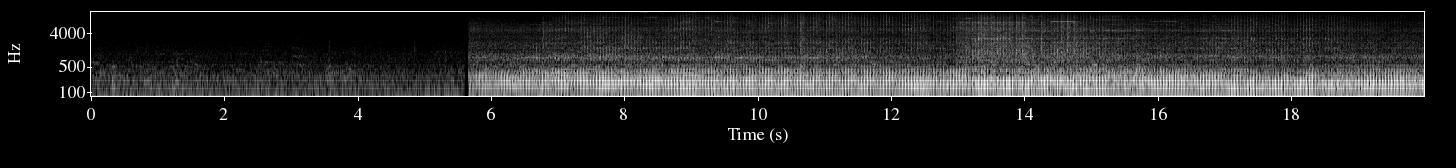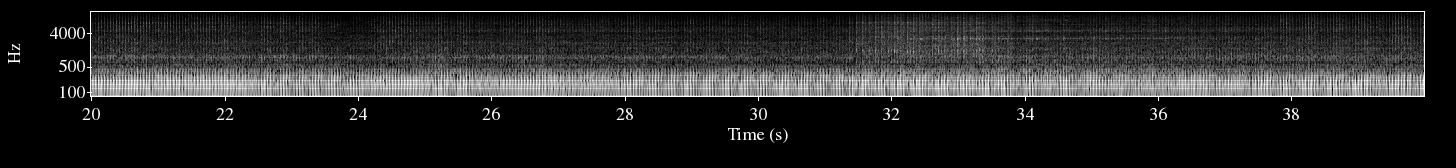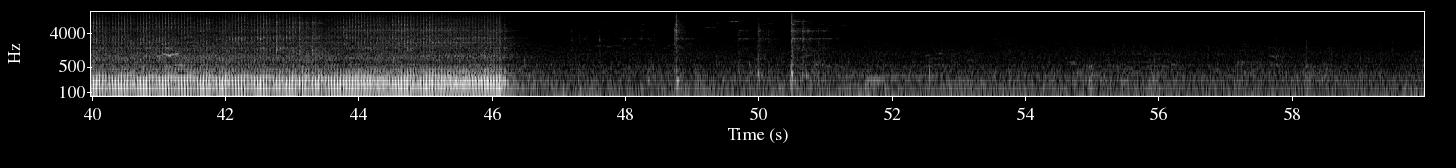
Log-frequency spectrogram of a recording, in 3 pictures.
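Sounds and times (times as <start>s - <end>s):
jackhammer hammering: 5.6s - 51.4s.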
